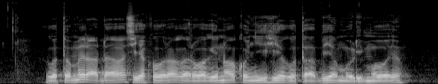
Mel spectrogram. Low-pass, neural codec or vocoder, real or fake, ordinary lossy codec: 19.8 kHz; none; real; none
